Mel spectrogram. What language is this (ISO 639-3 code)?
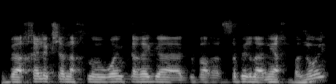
heb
